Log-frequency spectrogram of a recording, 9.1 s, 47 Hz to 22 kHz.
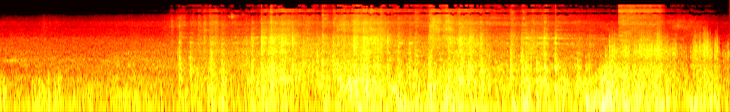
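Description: SA133 diesel railcar passing close by, growing louder about two seconds in, its wheels clicking over the rail joints.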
